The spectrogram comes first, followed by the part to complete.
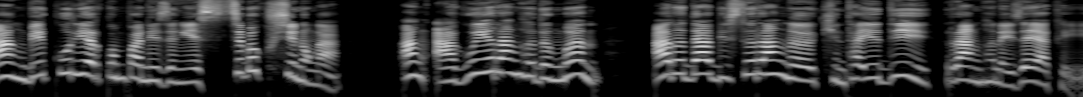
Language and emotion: Bodo, angry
